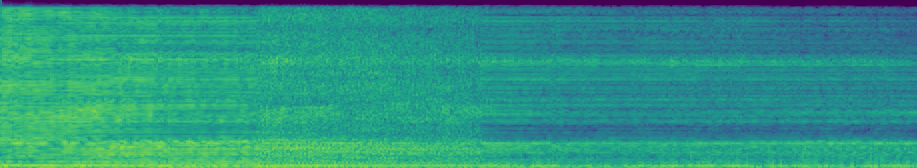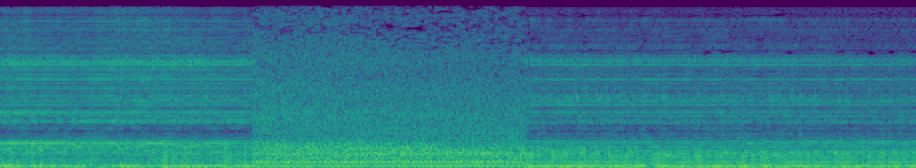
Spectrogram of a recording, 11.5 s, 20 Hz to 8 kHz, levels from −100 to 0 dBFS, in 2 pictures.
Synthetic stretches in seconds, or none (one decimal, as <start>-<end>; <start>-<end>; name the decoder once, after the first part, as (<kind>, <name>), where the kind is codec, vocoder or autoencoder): 0.0-1.6 (vocoder, HiFi-GAN); 3.0-7.3; 9.0-11.5

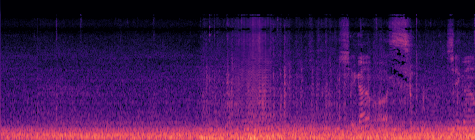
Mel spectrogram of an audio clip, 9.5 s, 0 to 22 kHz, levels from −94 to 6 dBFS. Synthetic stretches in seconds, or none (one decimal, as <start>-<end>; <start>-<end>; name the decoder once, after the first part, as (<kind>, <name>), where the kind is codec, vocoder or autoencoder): 4.7-5.4 (vocoder, Vocos)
